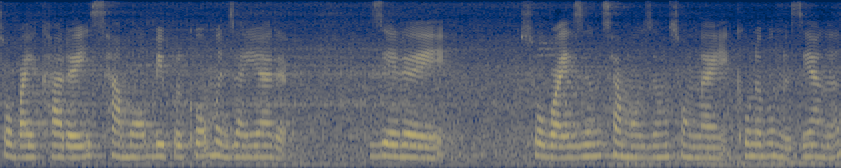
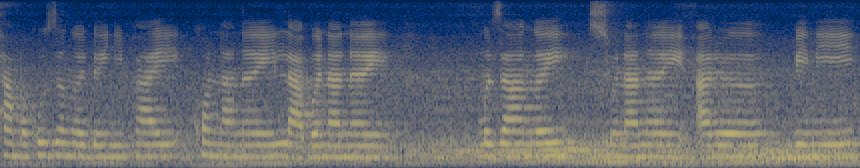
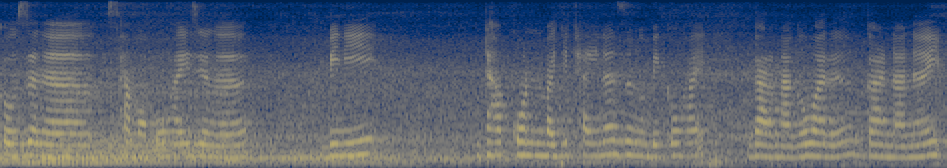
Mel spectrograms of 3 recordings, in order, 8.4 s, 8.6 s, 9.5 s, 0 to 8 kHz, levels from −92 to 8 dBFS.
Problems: background sounds at intervals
